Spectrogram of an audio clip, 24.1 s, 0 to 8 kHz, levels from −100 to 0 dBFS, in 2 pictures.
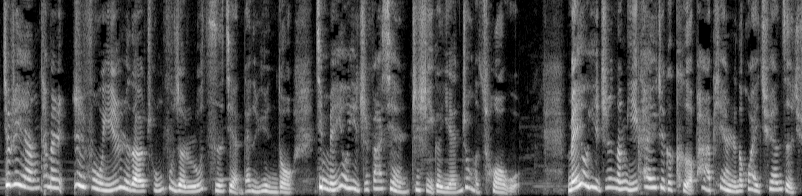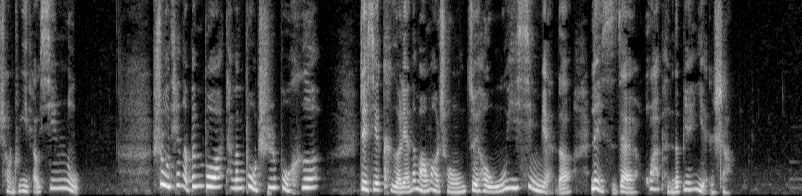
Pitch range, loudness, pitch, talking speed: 220-350 Hz, -18 LUFS, 285 Hz, 235 characters per minute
